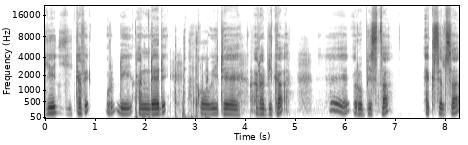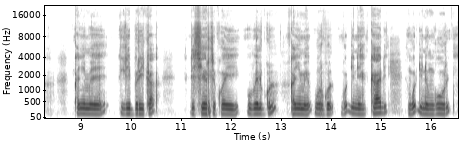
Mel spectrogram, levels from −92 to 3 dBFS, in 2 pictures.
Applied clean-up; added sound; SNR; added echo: neural mask model Resemble Enhance denoiser.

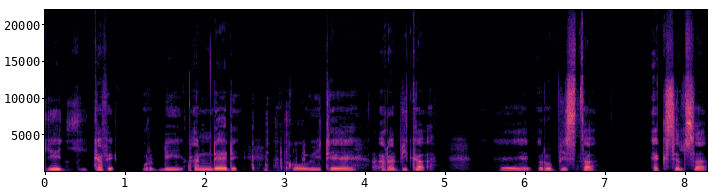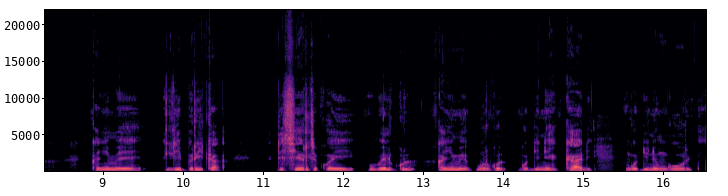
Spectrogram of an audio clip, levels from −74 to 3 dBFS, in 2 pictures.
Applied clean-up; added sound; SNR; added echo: none; Telephone; 14 dB; none.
